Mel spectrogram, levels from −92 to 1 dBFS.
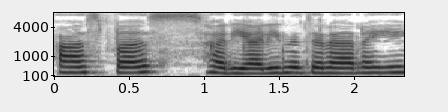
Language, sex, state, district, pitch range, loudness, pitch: Hindi, female, Uttar Pradesh, Lucknow, 240-255 Hz, -14 LUFS, 250 Hz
